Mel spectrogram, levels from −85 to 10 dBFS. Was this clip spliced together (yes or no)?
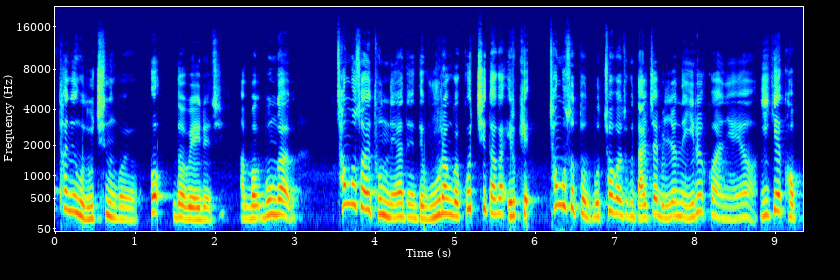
no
